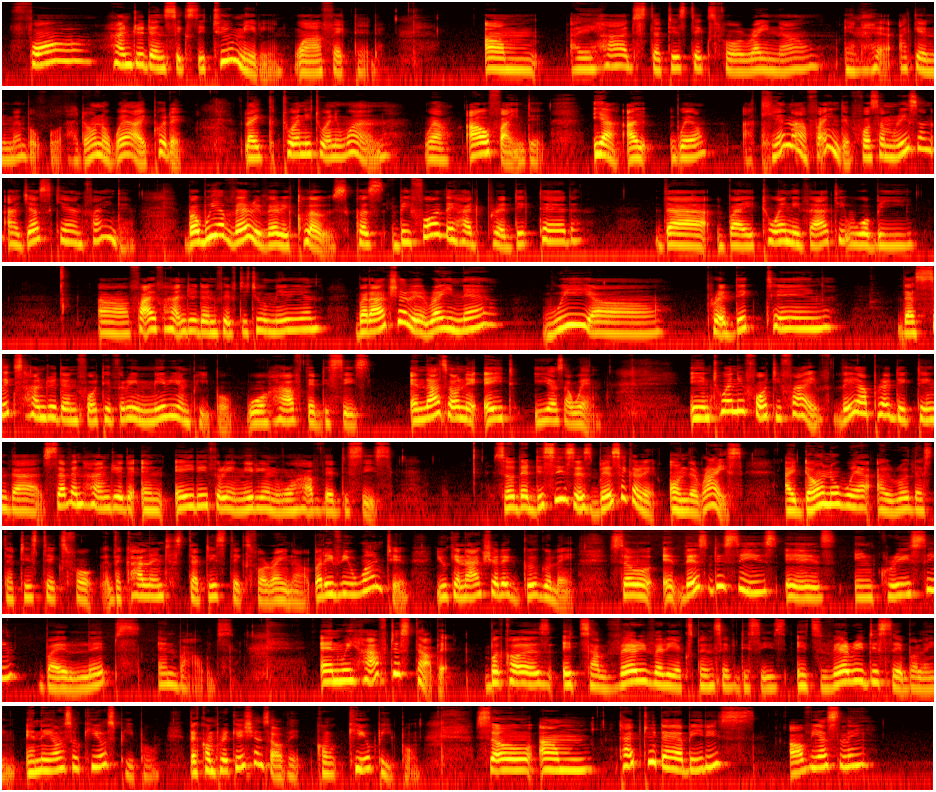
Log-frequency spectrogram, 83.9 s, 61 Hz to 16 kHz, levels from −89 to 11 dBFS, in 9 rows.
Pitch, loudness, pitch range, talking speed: 210 Hz, -21 LUFS, 185-250 Hz, 125 wpm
